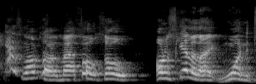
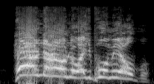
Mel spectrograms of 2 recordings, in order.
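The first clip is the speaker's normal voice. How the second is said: angry shout; 4 semitones higher, 7 dB louder, faster than usual. Acted. Rude take on the stop.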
